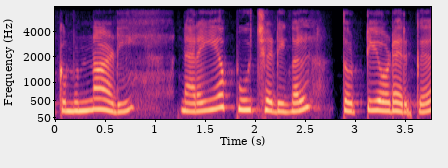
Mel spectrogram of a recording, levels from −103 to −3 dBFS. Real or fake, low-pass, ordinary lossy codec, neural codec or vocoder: fake; 7.2 kHz; none; codec, 16 kHz, 8 kbps, FunCodec, trained on LibriTTS, 25 frames a second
